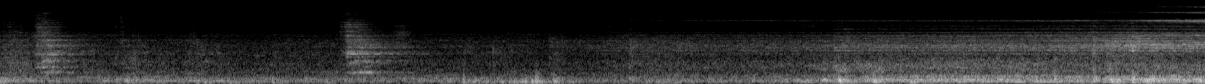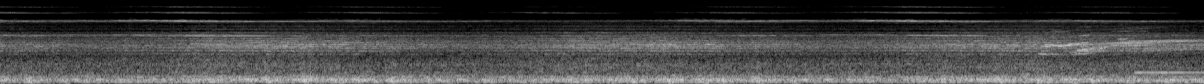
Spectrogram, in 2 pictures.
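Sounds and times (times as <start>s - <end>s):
train wheels rumbling: 0.0s - 24.0s
thin high squeal: 19.1s - 24.0s.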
